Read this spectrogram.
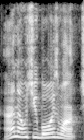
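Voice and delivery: high-pitched madam impression; Susie. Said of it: "And Susie says".

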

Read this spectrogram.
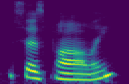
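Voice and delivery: ordinary delivery

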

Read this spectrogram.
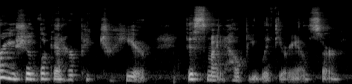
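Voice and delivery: ordinary delivery

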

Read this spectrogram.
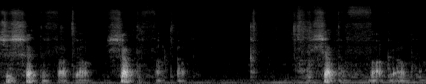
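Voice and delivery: fed-up whisper to himself; harsh whisper. Real, not acted. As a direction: hiss it under your breath. Repeated whispered outburst.

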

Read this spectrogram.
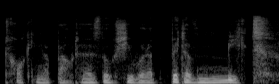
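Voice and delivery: contained, bitter inner anger; tight, resentful brooding; seething. A narrator's reading. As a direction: spit it out under restraint. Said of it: "Bernard ground his teeth".

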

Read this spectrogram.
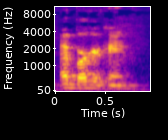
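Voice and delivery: chewing while talking; laughing with food in mouth; mouth full of fries. Real, not acted. Seen 1: both men laugh and bite fries; unclear which one speaks.

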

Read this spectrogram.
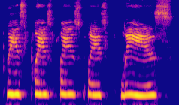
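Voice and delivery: high-pitched chant of pleading goslings; pestering goslings. A narrator's reading. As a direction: pester mother goose with insistent pleas. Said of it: "all seven began teasing to go".

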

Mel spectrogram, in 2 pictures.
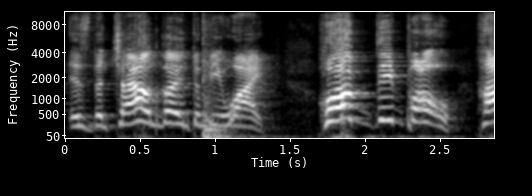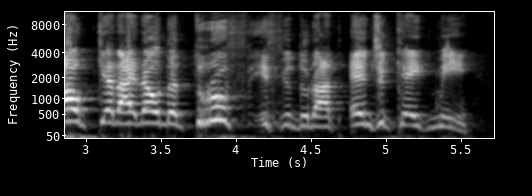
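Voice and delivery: loud indignant rant; hammy stage actor. Acted. Character rant at Home Depot.

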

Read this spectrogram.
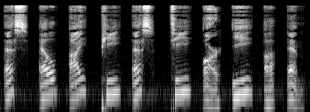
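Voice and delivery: slow, letter by letter; careful classroom spelling, one letter at a time. Acted. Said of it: "how do you spell slipstream?".

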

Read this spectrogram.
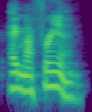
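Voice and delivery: a preacher showing how tender the word son is, soft and friendly; tender greeting. Shown as a demonstration. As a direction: greet him gently like an old friend. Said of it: "the word son there is a very tender word".

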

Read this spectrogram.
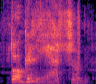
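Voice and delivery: ordinary delivery

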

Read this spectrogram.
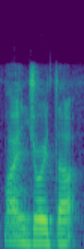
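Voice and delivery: normal talking voice

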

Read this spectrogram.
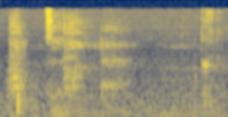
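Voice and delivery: breathy whispered p sound. Shown as a demonstration. Teacher whispers letter sounds to young students. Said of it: "saying letter sounds of tap".

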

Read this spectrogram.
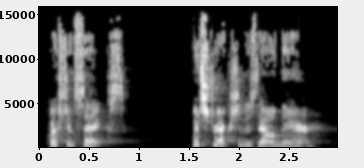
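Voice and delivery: put-on high girl's voice, posing a puzzle; questioning young Aki. Aki listing open questions for Jaqen, high questioning voice.

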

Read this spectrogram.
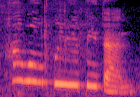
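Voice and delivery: high, loud coaxing question; sing-song lift, talking to a little one; parent to toddler. A narrator's reading. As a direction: quiz a small child, pitched right up. Father asks toddler her age.

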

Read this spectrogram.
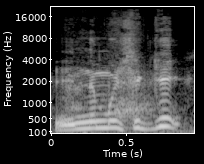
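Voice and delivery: ordinary talk, nothing marked

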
